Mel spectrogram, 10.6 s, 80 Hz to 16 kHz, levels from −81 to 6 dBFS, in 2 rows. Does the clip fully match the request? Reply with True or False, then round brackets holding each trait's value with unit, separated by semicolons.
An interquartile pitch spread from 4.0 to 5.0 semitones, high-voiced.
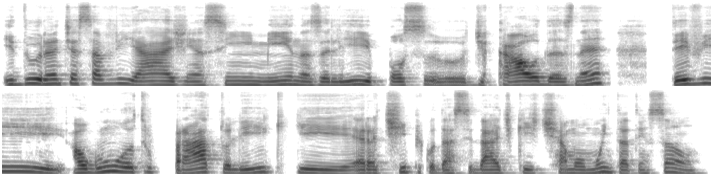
False (4.3 semitones; 155 Hz)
